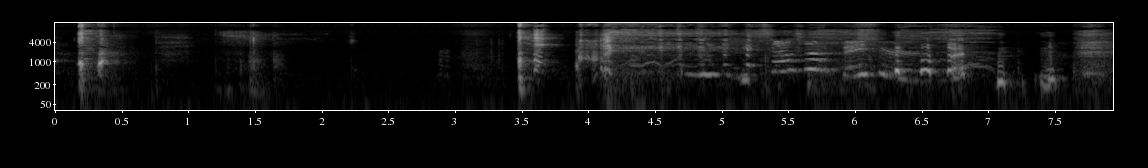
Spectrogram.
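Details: A baby deliberately fakes a cough: a couple of short, playful imitation coughs, then babbling while an adult talks; not illness.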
